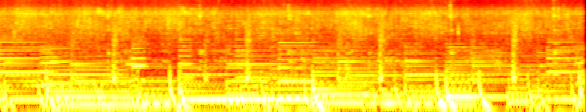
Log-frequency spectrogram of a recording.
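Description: Boiled spiral pasta sizzling as it fries in hot oil in a wok, with onion and chilli pieces, stirred with a metal spatula that clicks and scrapes against the pan now and then.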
